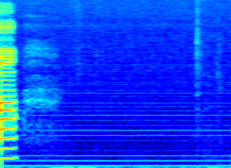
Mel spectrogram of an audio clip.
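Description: The last syllable of a man's spoken word cuts off right at the start, then a faint, steady electrical hum made of several constant tones runs on with no change.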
